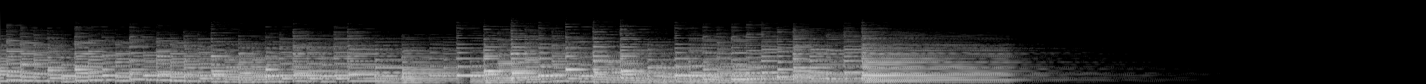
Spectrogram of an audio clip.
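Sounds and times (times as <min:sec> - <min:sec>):
fugue: 0:00.0 - 0:10.8.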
